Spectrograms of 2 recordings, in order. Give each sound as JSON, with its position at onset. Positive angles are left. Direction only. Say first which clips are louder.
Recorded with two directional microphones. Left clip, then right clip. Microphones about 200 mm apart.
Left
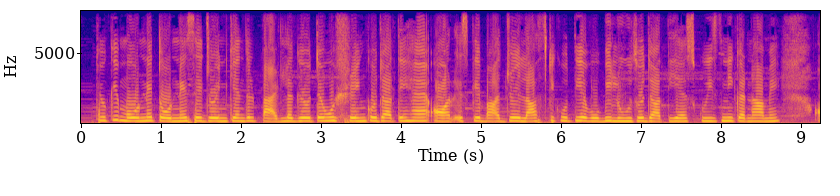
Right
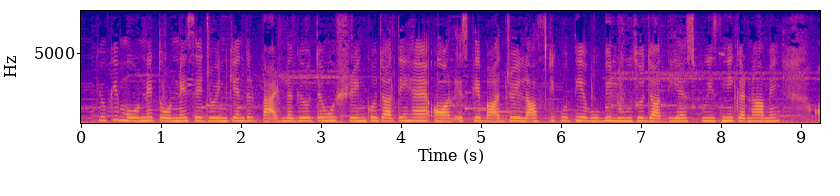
{"t": 0.2, "sound": "a woman's voice", "louder": "left 13 dB", "side_deg": 40}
